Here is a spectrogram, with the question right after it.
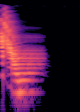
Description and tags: Spacey Ricochet
Ricochet UI sound with spacey vibe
